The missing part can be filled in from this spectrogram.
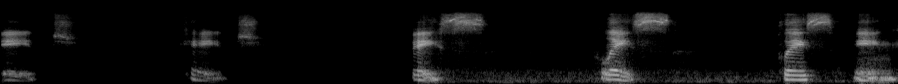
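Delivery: mechanical robotic speech, very slow. Modelling word reading for students, in slow robot talk. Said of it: "you say it really slow like a robot".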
